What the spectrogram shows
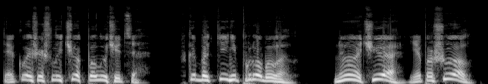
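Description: A man reading an audiobook, voicing a sullen, hungry male thug with a hoarse voice. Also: sits high, sing-song, normal speed, dark tone, dry recording, studio quality, voice pushed up, full character voice. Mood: sulky. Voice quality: hoarse, gravelly.

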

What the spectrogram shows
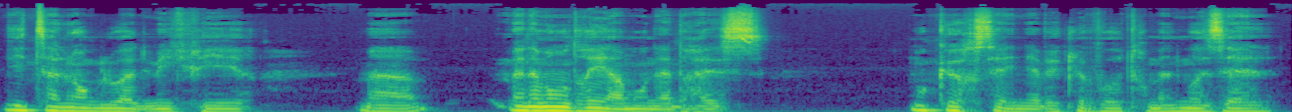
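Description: A man reading aloud and voicing a sympathetic young male engineer who speaks in a warm, hushed, restrained way. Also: on the low side, moderate pace, natural voice. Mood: earnest.

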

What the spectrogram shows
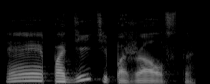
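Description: A man's voice: medium pitch, very animated, unhurried, darkish tone, pitched above the performer's own voice. Man doing a terse whispering young man. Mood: hushed tense. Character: tense jealous young man, hushed and curt.

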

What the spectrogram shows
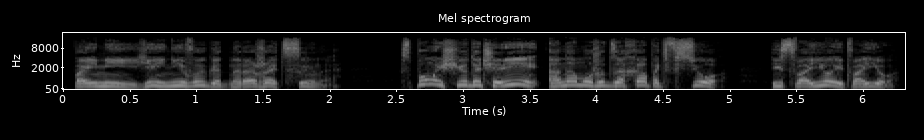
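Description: A brash, laid-back gamer friend, read by a male narrator in an audiobook. He lectures bluntly, full of slang, in a fairly high voice. The sound is close and dry. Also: expressive, moderate pace, a little mellow, no room sound. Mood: lecturing.

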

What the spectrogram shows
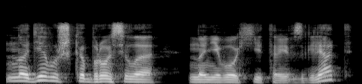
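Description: Slow calm male audiobook narrator. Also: mid-range voice, dull audio. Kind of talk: scripted narration.

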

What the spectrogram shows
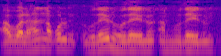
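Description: A man giving a classroom grammar lesson, reading a text aloud slowly before stopping to explain it and question his students. His voice sits a little high for a man. The sound carries a long hall reverb. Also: steady tone, a little hiss or hum. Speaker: Arabic grammar teacher.

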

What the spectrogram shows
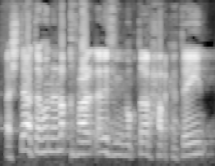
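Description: A man teaching Quran recitation, slowly drilling pronunciation syllable by syllable and quizzing his students. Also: a little high. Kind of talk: tajweed lesson. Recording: long reverb, echoey hall.

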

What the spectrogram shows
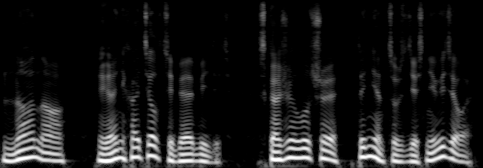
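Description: A man voicing a calm, firm young pilot giving orders in a war audiobook. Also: lowish voice, moderate pace, dry recording, clean studio sound, natural voice. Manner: calm and commanding.

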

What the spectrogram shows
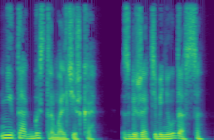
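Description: A man's voice: lowish voice, expressive, moderate pace, slightly rough. A man voicing a spiteful, scheming woman who charms snakes, speaking in a contemptuous, snapping manner. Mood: sneering.

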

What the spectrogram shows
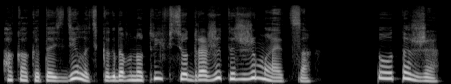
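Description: A woman reading an audiobook in first person, with even, measured storytelling. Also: mid-range voice, no room sound, clean studio sound. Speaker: audiobook narrator.

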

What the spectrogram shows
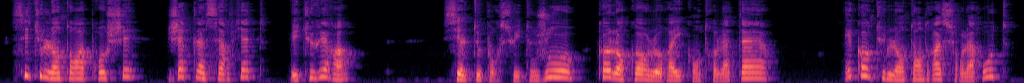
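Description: Storybook cat, sly and scrawny, calm matter-of-fact delivery, read by a woman. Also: mid-range voice.

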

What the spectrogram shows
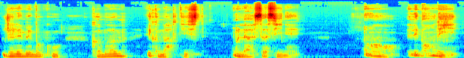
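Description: A man's voice: medium pitch, normal speed, dark tone, husky, voice pushed up. A man voicing a grieving, tearful male composer in an audiobook, speaking sorrowfully and earnestly.

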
